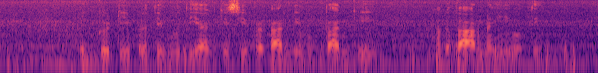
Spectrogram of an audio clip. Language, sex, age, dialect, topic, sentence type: Hindi, male, 31-35, Marwari Dhudhari, banking, statement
